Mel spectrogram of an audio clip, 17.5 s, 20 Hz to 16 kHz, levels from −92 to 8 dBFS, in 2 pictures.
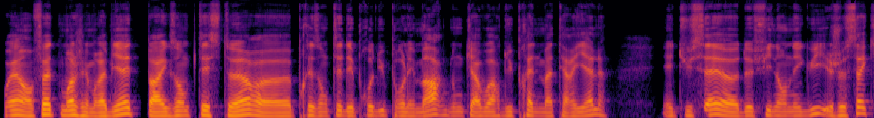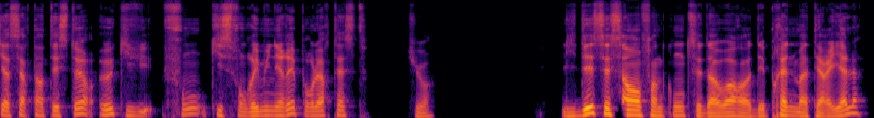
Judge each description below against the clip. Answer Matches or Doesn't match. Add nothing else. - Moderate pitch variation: Matches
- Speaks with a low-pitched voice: Matches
